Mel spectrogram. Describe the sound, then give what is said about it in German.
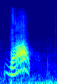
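A person imitates their imaginary house cat with a single short, nasal meow that bends in pitch, fairly loud, then quiet follows. “Das ist meine Katze, meine imaginäre.”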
